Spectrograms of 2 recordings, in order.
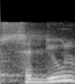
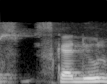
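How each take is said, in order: First: It starts with a 'sh' sound, British style. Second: It starts with a 'sk' sound, American style.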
